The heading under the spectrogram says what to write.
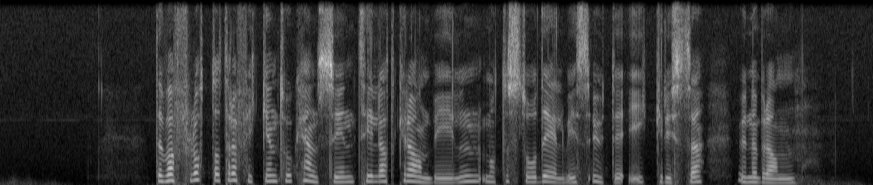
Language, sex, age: Norwegian, female, 33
